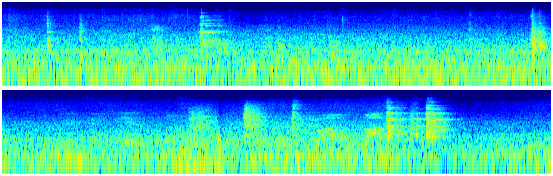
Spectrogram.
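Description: Metal pans clank against the stove.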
